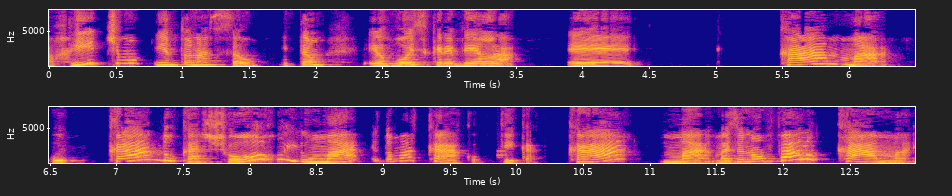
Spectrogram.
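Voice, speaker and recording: A woman's voice: on the high side, fairly bright tone. A woman teacher giving explanatory interview answers, working through step-by-step examples and often checking in with tag questions. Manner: didactic, spells out examples, frequent tag questions. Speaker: teacher, invited guest. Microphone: video call on a live stream.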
